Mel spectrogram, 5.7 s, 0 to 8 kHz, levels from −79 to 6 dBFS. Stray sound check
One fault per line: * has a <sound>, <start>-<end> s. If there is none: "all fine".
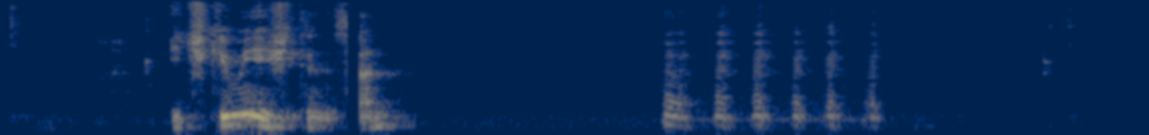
* has a dropout, 1.7-1.8 s
* has a laugh, 3.3-4.4 s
